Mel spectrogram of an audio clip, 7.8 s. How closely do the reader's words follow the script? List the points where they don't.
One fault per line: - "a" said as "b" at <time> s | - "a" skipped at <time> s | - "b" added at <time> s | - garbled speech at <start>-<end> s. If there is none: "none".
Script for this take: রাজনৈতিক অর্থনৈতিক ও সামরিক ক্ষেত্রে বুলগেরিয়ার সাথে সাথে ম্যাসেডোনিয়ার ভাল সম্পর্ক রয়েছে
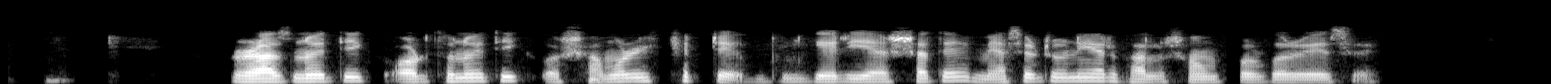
- "সাথে" skipped at 4.8 s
